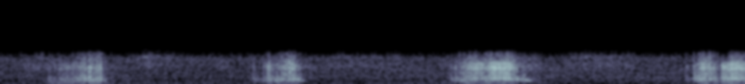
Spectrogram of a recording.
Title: Snoring....like a chainsaw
